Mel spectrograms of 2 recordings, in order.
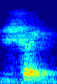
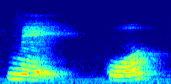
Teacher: The secret is you don't need to do the falling and rising thing. Instead, you just keep it low. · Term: third tone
